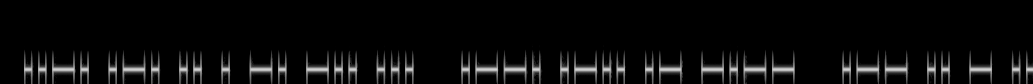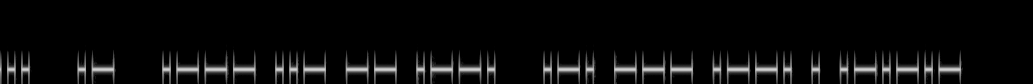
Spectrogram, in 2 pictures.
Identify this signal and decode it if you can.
Morse code, heard as a keyed tone, about 17 wpm, 700 Hz. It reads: FRIENDS PLAY WITH A JUMP ROPE.
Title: Easy Phrases 17wpm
